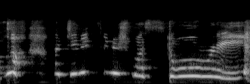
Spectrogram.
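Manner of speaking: high-pitched playful complaint; re-enacted indignant whine; mock protest. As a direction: protest as if cheated of your turn. Re-enacts protest after laughing fit.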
